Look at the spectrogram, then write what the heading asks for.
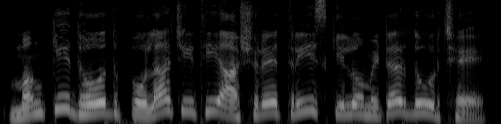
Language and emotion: Gujarati, neutral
